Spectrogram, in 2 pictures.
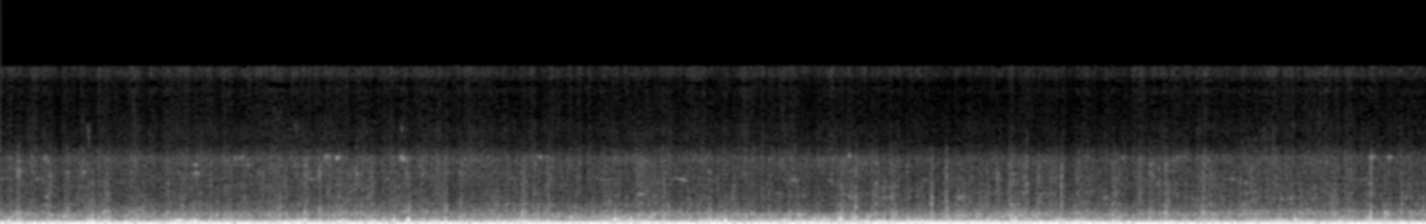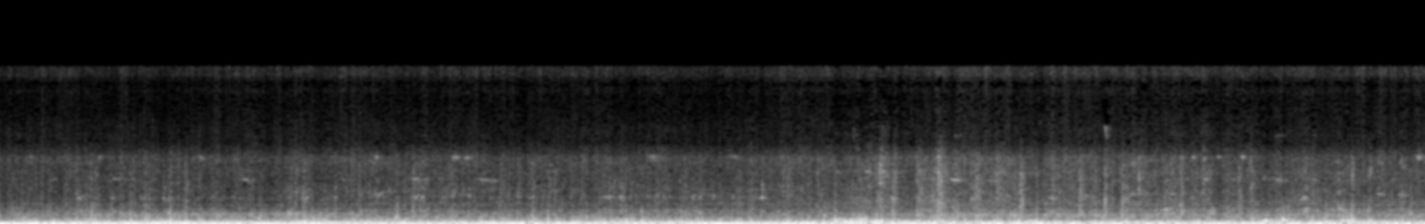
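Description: Wulai narrow-gauge tourist train running along the track: a steady rumble of wheels on rails with clacking over the rail joints and sharper clicks near the end.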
